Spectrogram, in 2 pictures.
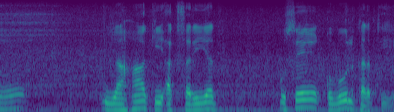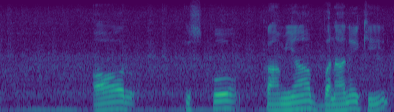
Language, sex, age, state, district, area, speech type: Urdu, male, 18-30, Delhi, Central Delhi, urban, spontaneous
